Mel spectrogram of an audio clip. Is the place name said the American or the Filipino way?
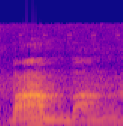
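Filipino. It is said with the local Filipino pronunciation. This is how local people say it. "it's Bamban here"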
